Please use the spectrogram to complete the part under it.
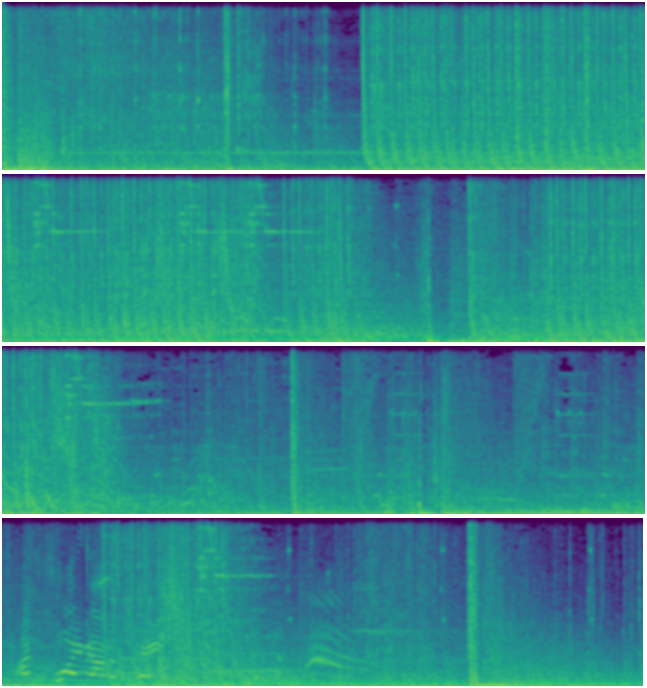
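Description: Laser blasters fire in rapid bursts of zaps.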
